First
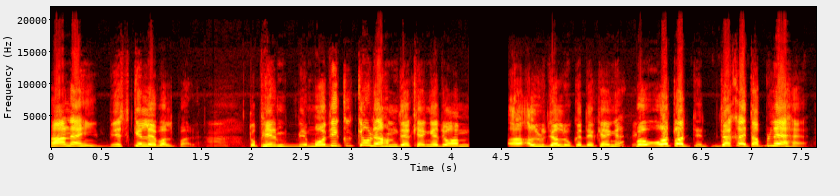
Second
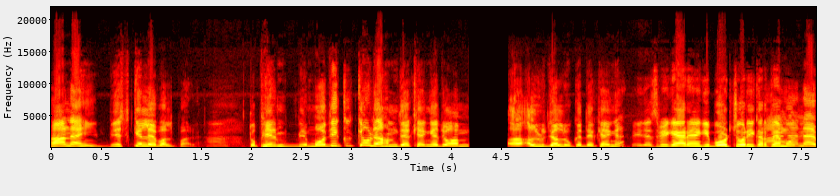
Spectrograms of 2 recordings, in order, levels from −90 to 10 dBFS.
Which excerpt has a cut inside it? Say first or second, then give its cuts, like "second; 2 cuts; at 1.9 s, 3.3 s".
first; 1 cut; at 5.7 s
